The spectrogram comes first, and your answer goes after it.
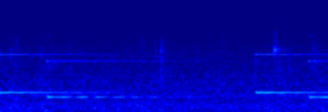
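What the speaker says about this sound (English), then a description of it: "McGee, that's the doorbell." A doorbell chimes twice, faint, with a clear two-tone ding and a pause between the rings, over a soft background hiss.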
